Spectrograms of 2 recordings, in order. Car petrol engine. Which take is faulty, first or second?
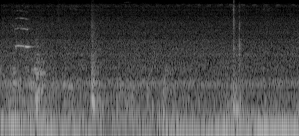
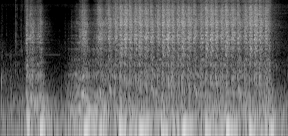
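second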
